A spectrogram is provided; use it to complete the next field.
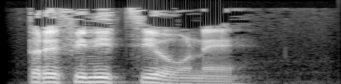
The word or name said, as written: prefinizione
